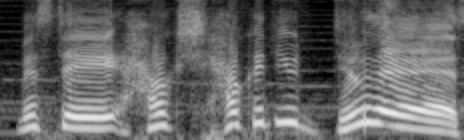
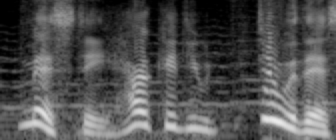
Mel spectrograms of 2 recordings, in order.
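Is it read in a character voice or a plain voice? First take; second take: character voice; plain voice. First: It is read in a put-on character voice. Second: It is read in a plain voice.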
